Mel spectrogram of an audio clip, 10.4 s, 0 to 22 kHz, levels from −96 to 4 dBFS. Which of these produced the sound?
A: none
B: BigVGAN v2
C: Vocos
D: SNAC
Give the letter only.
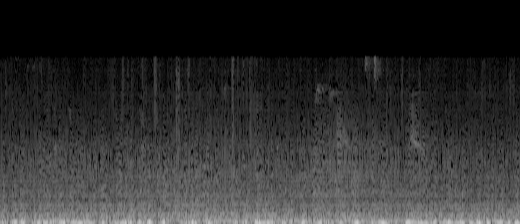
B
